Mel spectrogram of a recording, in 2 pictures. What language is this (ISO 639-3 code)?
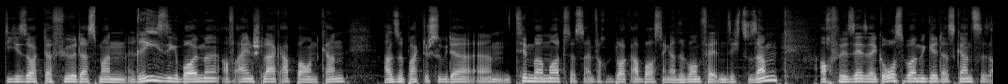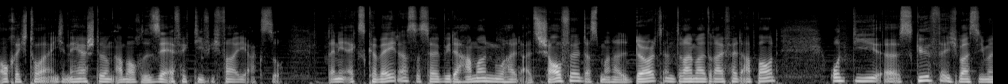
deu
